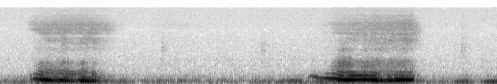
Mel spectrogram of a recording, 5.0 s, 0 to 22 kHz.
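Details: Napping cat Stevie, being cat-sat in Austin, Texas, on 2026.04.07, lets out two deep, slightly tonal snores, each under a second long and about three seconds apart, with a soft hiss between them indoors.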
